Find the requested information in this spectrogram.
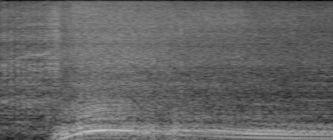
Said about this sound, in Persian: خواست بلند شود که از بیرون صدای قررش موتور ماشین آمد و نور زرد رنگی هم افتاد داخل سوله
